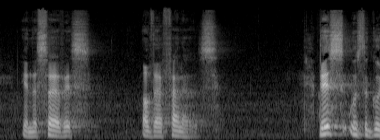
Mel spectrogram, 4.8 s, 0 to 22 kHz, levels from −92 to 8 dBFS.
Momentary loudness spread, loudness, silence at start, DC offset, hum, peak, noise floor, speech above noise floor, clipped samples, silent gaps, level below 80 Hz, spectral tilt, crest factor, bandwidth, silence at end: 16 LU; -26 LUFS; 0.3 s; under 0.1%; none; -4 dBFS; -63 dBFS; 37 dB; under 0.1%; none; -78 dBFS; -3 dB/octave; 24 dB; 17.5 kHz; 0 s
